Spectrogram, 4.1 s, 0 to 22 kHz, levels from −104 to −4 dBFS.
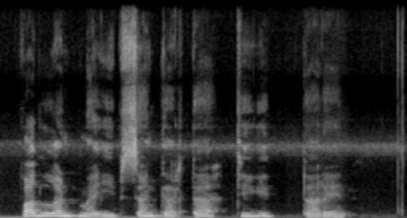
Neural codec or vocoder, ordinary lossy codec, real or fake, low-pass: none; none; real; none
